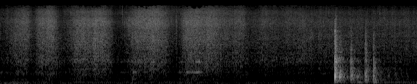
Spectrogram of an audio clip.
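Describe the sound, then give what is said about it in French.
Apples and onions caramelizing in a pan give off a soft, steady sizzle with gentle surges, and a few sharp clinks sound near the end. “Donc là, les pommes et les oignons ont une belle caramélisation. Donc on va stopper le feu.”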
